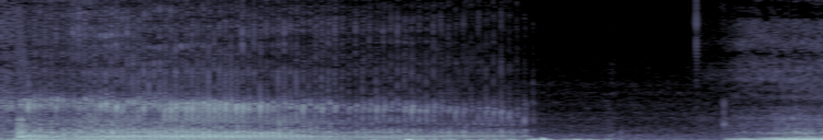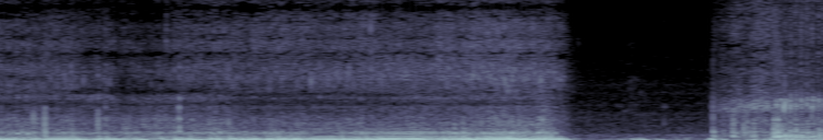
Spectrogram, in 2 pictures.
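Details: Simulated cartoon snoring from the character Cooler in Little Einsteins: loud, rough, rumbling snores with snorting breaths.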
